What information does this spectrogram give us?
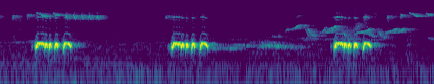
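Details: {'caption': 'Calling its companions, a zebra dove repeats short, bubbling, staccato coo phrases about every two seconds, while other small birds add high, thin chirps and twitters between the phrases.'}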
